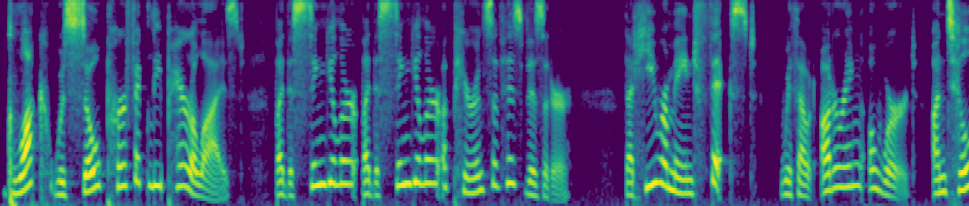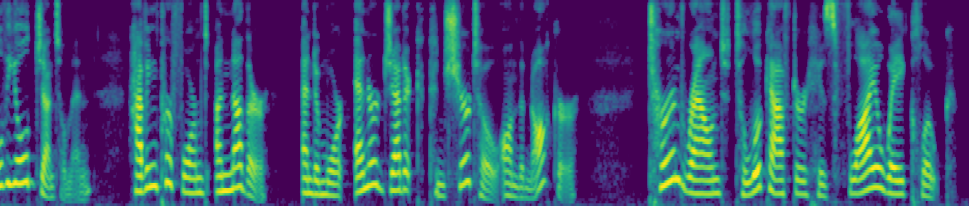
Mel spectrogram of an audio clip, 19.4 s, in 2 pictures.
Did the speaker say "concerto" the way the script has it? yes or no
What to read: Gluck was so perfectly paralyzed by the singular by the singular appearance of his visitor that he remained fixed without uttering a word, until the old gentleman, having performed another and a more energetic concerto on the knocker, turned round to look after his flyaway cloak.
yes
